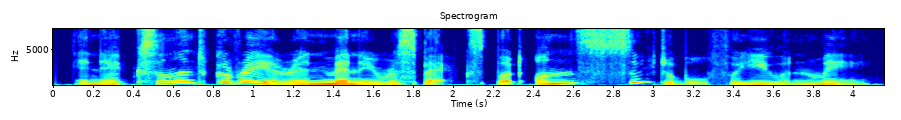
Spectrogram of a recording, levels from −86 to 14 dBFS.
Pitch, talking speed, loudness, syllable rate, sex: 245 Hz, 175 wpm, -19 LUFS, 5.2 syllables/s, female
